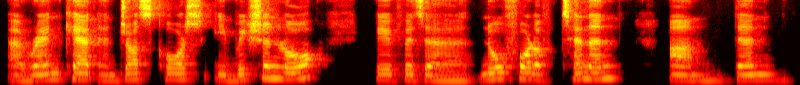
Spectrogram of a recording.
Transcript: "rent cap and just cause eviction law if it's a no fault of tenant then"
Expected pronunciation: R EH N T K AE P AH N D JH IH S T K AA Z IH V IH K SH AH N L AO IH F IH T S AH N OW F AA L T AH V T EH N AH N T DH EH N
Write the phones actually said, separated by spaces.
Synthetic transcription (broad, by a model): R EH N K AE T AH N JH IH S K AA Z IH V IH K SH AH N L AO IH F IH T S AH N OW F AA T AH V T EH N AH N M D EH N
